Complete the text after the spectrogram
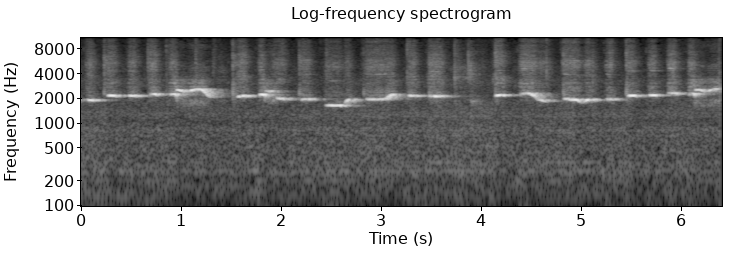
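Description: A flute plays a lively melody up close.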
